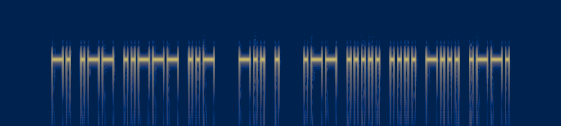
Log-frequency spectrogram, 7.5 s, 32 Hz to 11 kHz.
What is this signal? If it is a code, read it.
Morse code, heard as a keyed tone, about 25 wpm, 700 Hz. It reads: NW2U DE W5HBP
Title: USA Callsign DE Callsign 25wpm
